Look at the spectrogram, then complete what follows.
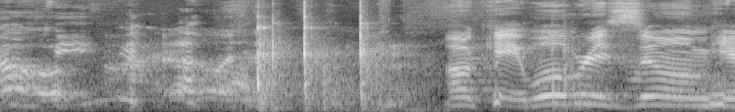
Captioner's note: gavel thumping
